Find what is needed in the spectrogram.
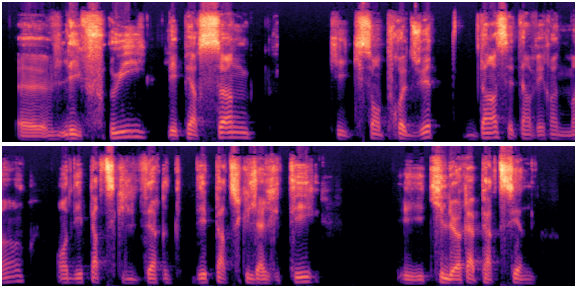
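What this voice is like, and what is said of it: Regional Canadian French accent. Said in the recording (French): “on le parle un peu différemment. On a notre accent, c'est sûr qu'il y a des influences euh, de la communauté anglophone.”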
